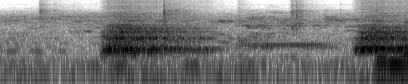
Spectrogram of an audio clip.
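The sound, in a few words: newborn puppy yipping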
